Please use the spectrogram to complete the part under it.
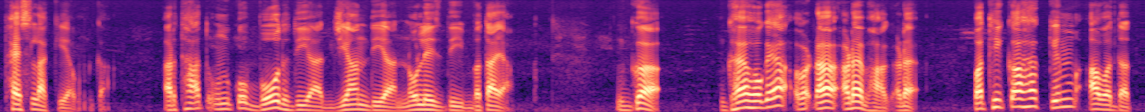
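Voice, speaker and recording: Male teacher, patient, line-by-line lesson, very slow, dry close sound. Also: medium pitch, gravelly, no room sound. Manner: reads a line, then translates it slowly and patiently. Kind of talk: classroom lesson explaining a textbook chapter.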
